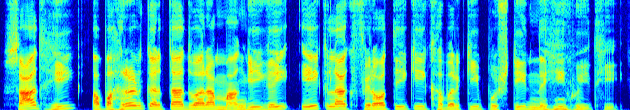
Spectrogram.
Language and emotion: Hindi, neutral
